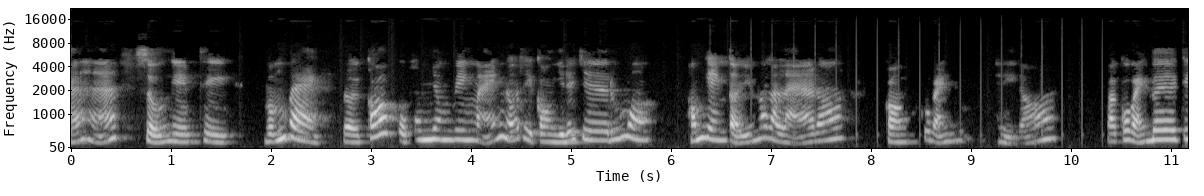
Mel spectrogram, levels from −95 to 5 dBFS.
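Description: From 6.39 s to 10.32 s, a train of clicks runs over the speech. About twenty near-identical pulses arrive at a steady 4.84 per second, peaking a few dB above the audio. They tick through pauses too. Interference from nearby equipment is the likely source.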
